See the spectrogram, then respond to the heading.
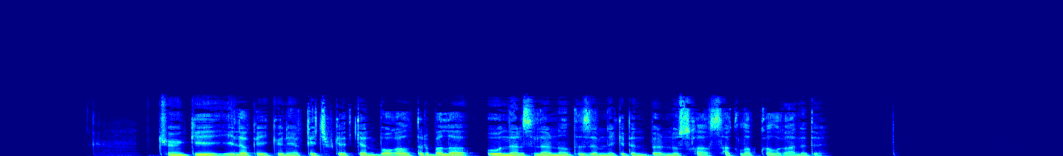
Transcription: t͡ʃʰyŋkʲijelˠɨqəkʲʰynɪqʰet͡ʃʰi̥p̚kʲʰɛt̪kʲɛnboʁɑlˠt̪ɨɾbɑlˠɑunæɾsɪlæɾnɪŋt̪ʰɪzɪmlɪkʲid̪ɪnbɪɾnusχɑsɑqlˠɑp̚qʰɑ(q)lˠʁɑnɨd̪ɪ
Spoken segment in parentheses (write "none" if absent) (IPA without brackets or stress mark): none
